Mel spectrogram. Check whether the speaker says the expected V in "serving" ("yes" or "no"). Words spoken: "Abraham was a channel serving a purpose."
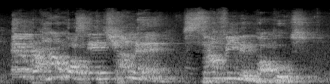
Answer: no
